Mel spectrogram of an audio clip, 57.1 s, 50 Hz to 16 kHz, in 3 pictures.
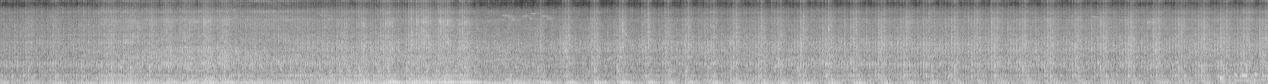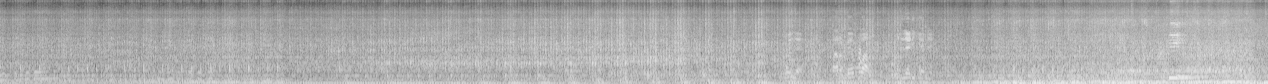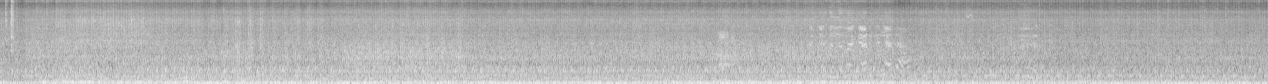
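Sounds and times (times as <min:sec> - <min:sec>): jeep engine running and revving: 0:00.0 - 0:57.0.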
